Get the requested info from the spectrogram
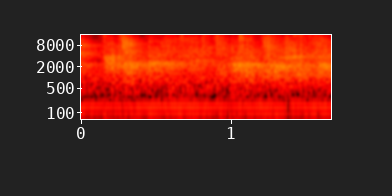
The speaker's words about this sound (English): Can we put our hands together and applaud God?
